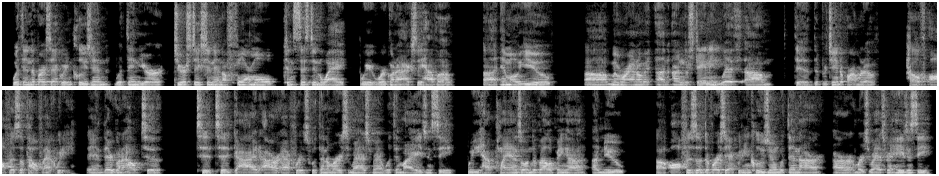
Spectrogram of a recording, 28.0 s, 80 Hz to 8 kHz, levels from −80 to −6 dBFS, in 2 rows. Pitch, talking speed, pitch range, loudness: 100 Hz, 155 wpm, 95-105 Hz, -19 LUFS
